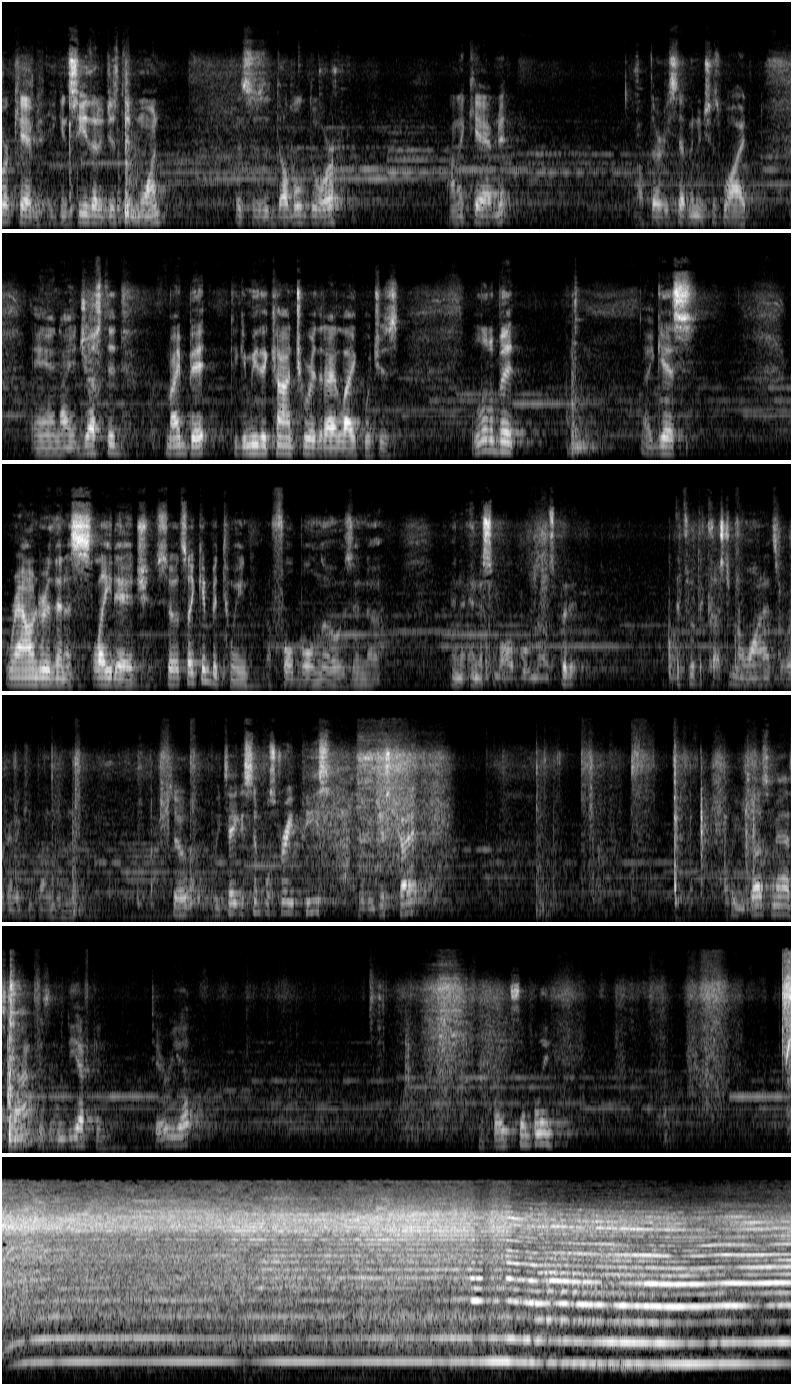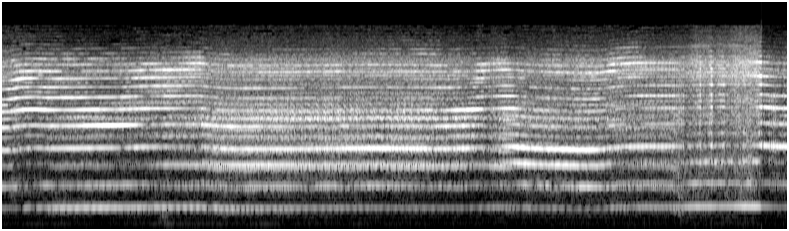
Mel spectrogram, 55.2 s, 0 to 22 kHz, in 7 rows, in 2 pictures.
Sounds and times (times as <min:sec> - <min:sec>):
Music: 0:00.0 - 0:55.1
Speech: 0:31.0 - 0:33.6, 0:36.4 - 0:37.2.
